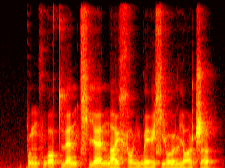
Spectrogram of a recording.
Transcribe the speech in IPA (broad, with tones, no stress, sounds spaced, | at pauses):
p ʊ˧˥ ŋ x w ɔ˥˩ t̪ ɥ ɛ˥ n t͡ɕʰ j ɛ˥ n̪ a˥ ɪ̯ x ɑ˧˥ ŋ w e˧˥ ɪ̯ ɕ j o˥ ʊ̯ l j ɑ˨˩ ʊ̯ ʈ͡ʂ ɤ˦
